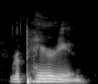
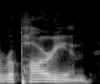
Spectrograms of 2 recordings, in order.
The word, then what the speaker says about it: Riparian: Death metal band, Riparian or Riparian, Riparian. What have you heard? what mispronunciations of your band name have you heard so far? Those are the main two right there, I think. Riparian is the one. Riparian? That we get the Yeah.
